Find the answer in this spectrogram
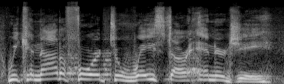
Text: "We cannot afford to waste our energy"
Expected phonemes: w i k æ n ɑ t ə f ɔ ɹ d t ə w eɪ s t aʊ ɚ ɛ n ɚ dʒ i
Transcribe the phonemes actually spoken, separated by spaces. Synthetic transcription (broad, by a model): w i k æ n ɑ t ə f ɔ ɹ d t ə w eɪ s t aʊ ɚ ɛ n ɚ dʒ i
